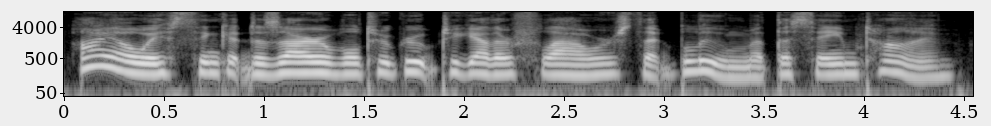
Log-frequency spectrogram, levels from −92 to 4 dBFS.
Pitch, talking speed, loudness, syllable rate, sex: 190 Hz, 200 wpm, -17 LUFS, 5.1 syllables/s, female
